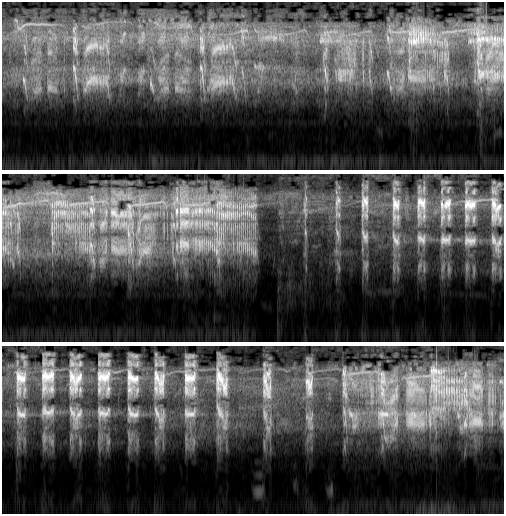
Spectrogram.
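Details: Swiftlet calling from Vietnam, used to draw swiftlets to bird houses: harsh overlapping chirps for several seconds, followed by a quick regular series of sharp clicking notes.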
